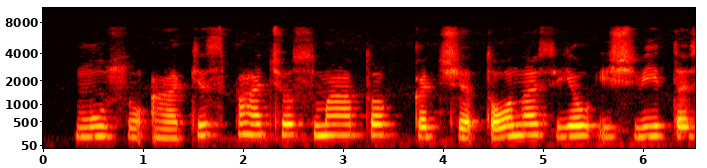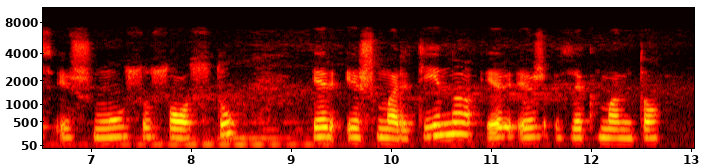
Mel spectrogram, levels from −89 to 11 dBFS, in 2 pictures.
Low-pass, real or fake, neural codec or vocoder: 7.2 kHz; real; none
